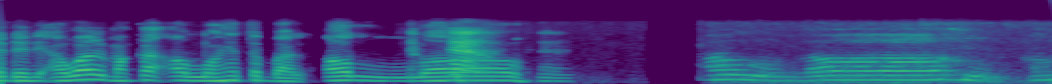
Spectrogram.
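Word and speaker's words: الله: Allahu Allahu Allahu kemudian kapan lagi lafaz Allah dibaca tebal apabila lafaz Allah lafzun jalalah sebelumnya berharakat fathah ini ada Allah kemudian wya sebelumnya berharakat fathah atas qulhuallah tebal P Allahnya Qul huallahu Jangan dibaca tipis qulhuallah salahlhuallah Qul huallah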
